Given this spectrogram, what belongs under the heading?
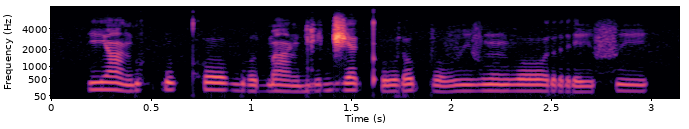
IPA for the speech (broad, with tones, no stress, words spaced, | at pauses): jã˦˨ɡʊ˦˨ k͡pu˦kʰoː˦ɡʷi˨ ɓã˨ɡi˨˦d͡ʒɛ˦ kʼu˨ɾʊ˦ pʊ˨ βi˦vũ˦βoː˦ ri˨fi˦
